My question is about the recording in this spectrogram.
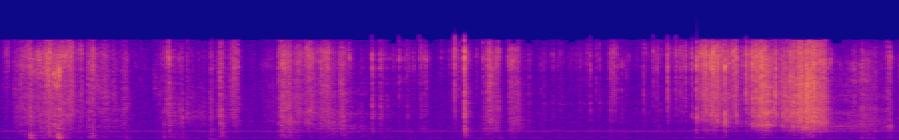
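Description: Foamboard being bent along a scored line: the foam core cracks and the paper facing crinkles as the elevon is folded, leaving the paper as a hinge. The loudest crackling comes about five to six seconds in.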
